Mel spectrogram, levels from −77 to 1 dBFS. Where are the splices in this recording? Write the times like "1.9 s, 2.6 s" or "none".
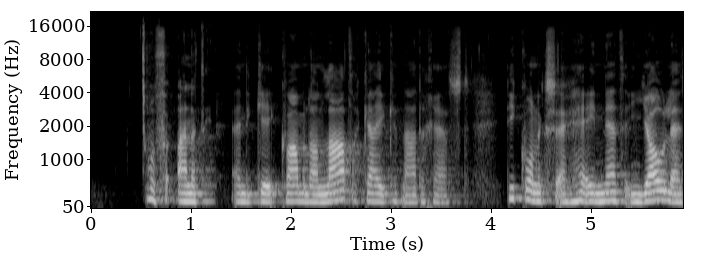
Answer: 1.2 s

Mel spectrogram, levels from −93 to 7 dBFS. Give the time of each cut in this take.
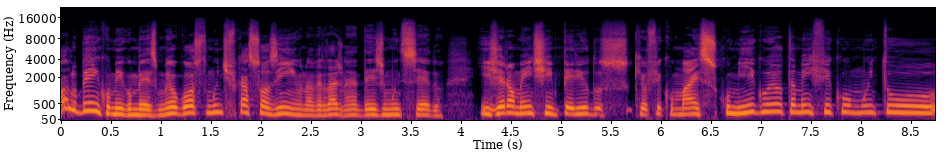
2.8 s, 4.0 s

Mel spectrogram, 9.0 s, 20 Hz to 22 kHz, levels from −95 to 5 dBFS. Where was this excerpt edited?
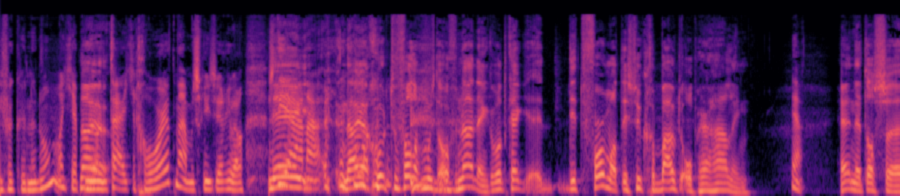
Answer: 2.7 s, 4.3 s

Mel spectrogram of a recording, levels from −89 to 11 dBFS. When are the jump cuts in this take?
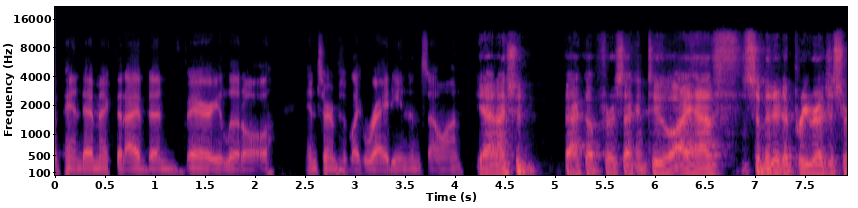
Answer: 4.1 s

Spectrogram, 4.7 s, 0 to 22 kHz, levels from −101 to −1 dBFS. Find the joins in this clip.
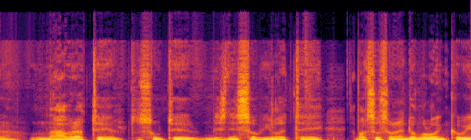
3.4 s

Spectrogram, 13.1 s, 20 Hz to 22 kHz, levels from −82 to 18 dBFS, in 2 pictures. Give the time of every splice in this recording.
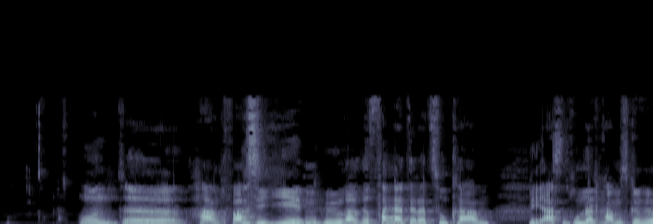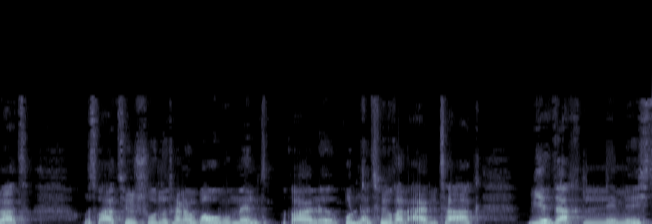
5.3 s

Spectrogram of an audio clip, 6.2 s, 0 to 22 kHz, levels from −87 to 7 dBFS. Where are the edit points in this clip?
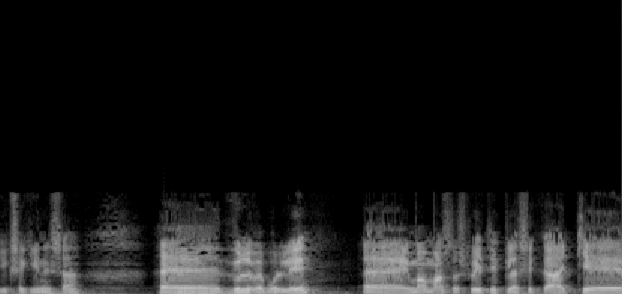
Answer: none

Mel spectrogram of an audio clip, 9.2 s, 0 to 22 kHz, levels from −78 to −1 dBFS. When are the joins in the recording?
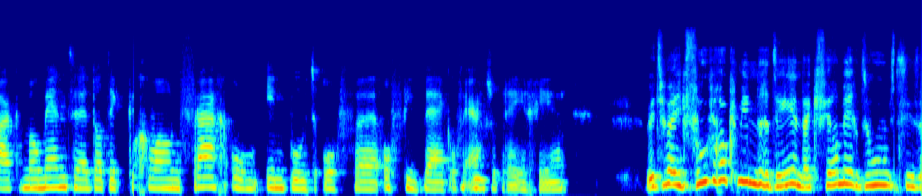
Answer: none

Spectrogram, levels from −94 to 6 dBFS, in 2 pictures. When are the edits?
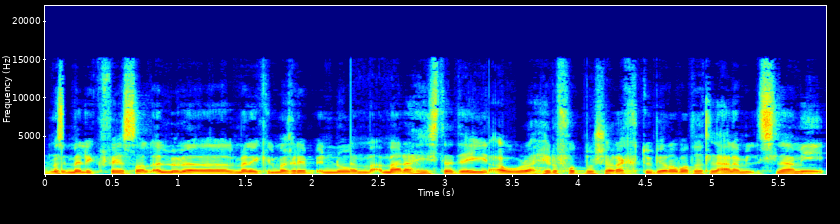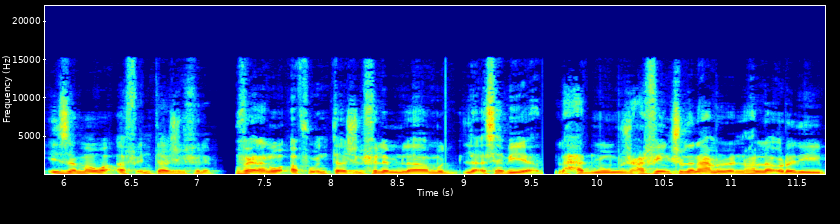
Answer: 7.2 s

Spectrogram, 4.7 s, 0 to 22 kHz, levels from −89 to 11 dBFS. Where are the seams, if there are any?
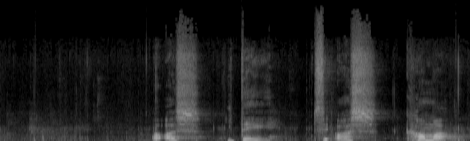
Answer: none

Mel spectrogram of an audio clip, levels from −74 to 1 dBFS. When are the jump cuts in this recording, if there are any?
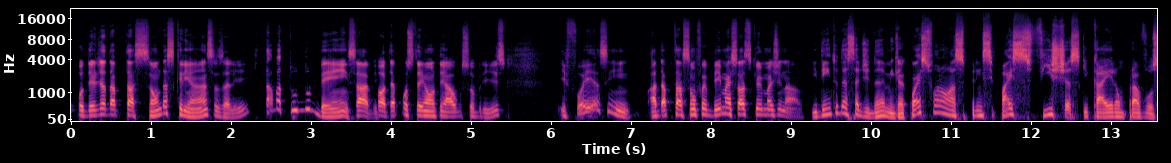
3.8 s

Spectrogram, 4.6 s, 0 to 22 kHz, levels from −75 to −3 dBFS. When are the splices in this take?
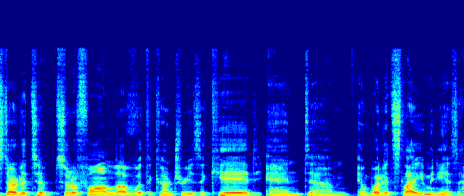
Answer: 2.6 s

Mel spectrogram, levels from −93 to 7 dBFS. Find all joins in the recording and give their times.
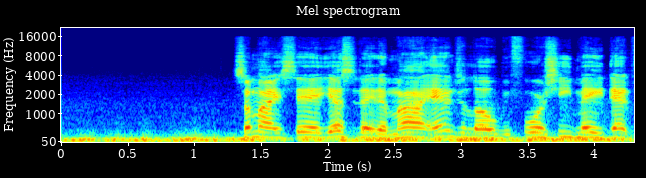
1.2 s

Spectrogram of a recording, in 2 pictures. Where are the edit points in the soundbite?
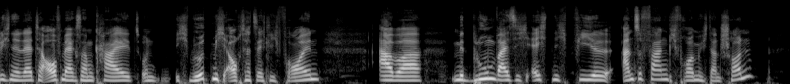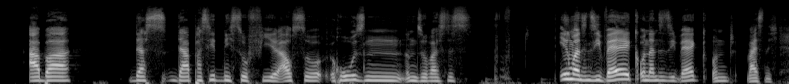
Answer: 6.7 s

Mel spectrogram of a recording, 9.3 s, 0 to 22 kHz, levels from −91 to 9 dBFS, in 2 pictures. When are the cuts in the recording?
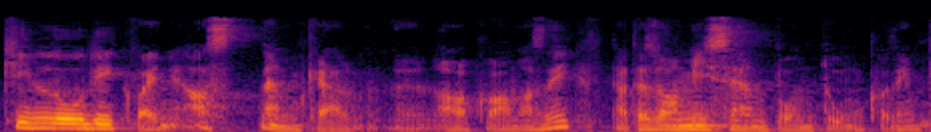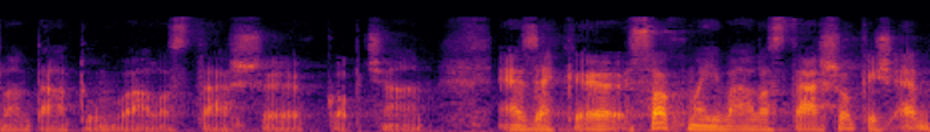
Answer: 7.1 s

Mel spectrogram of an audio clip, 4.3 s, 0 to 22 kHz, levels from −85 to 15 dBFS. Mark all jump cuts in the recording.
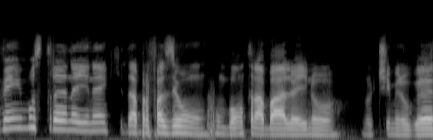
1.1 s

